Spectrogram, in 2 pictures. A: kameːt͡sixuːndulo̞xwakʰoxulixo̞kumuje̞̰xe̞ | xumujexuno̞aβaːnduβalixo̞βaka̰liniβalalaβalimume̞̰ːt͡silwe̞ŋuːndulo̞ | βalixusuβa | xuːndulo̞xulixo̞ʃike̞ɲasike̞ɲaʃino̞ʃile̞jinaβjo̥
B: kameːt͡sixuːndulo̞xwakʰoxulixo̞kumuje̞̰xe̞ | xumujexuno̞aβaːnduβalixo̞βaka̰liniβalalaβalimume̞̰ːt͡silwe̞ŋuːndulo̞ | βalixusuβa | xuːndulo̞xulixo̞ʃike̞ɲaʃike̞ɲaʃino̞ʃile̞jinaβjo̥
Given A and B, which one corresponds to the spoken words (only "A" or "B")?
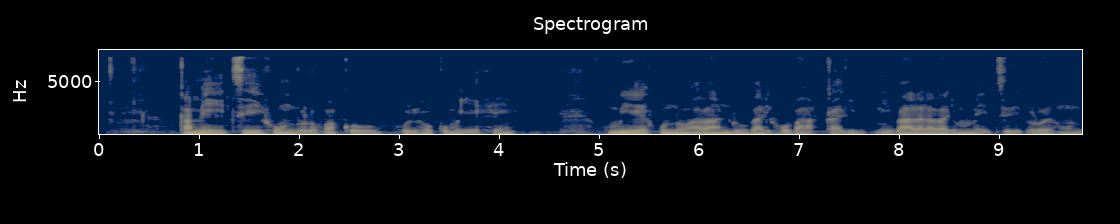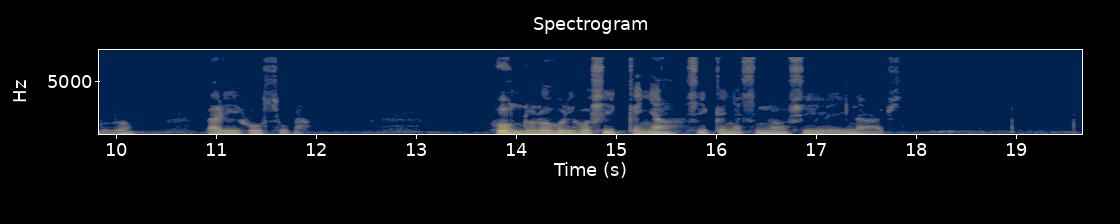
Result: B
